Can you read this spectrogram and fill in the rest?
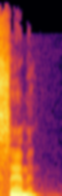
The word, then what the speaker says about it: salmon: It's salmon. The L is silent.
